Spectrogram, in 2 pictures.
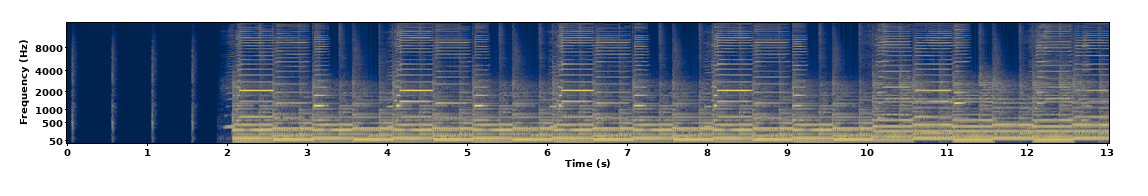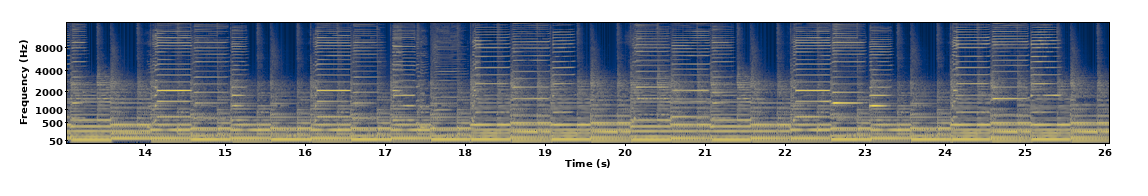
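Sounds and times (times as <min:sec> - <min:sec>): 
slide blues music: 0:02.0 - 0:26.0.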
